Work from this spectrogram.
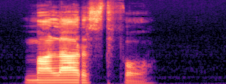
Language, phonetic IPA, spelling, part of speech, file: Polish, [maˈlarstfɔ], malarstwo, noun, Pl-malarstwo.ogg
